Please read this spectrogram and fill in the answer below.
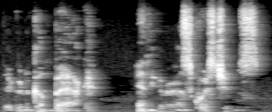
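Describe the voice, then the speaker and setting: A man playing a grave, restrained soldier father from a film script, speaking in a hushed manner. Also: extremely low pitch, little pitch movement, moderate pace, husky, pitched below the performer's own voice, exaggerated voice, poor audio. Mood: hushed, serious.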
